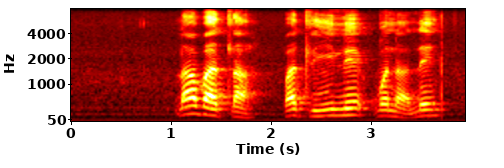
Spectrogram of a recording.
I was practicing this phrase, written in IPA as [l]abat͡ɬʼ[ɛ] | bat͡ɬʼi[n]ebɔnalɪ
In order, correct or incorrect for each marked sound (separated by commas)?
correct, incorrect, correct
